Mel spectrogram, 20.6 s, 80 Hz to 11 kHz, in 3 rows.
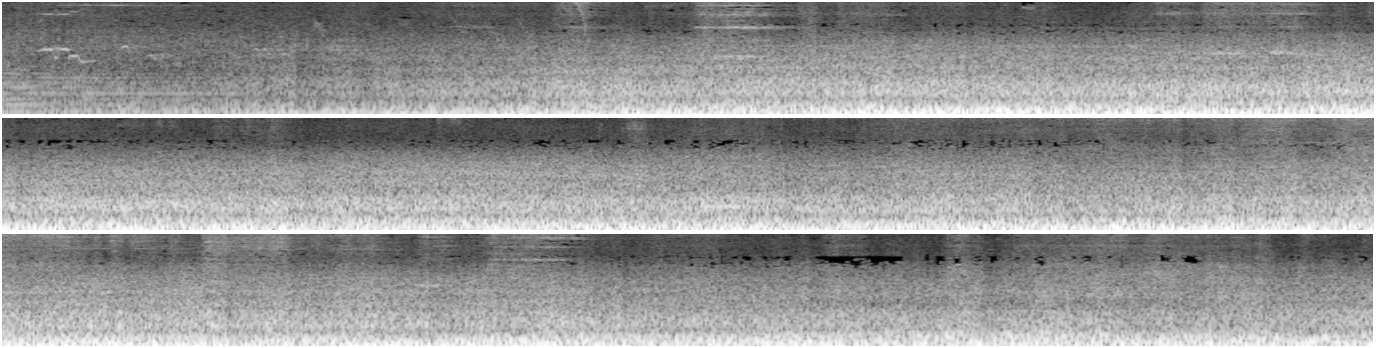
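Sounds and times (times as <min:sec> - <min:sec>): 
passing train rail cars rumbling: 0:00.0 - 0:20.5.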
